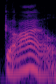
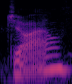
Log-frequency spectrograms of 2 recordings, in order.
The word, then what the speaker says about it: Guile: Yeah, it's Guile, not Gile.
